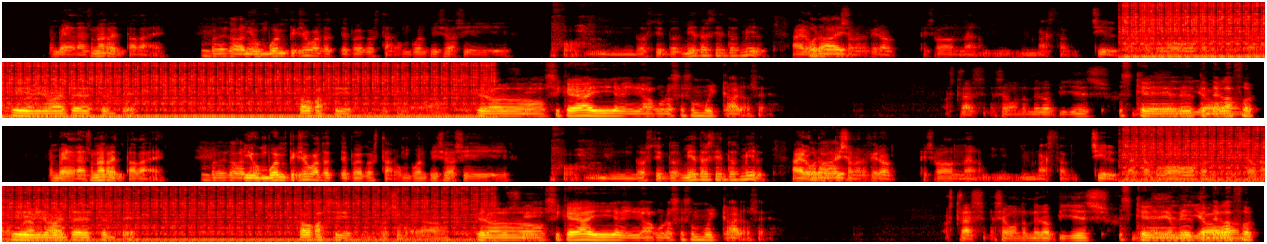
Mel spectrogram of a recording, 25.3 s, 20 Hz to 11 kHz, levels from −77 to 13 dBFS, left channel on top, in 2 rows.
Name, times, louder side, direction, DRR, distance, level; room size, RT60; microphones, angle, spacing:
voice 1, 0.5-1.6 2.4-5.1 5.8-7.6 7.9-8.9 9.2-13.2 16.3-17.1 17.8-18.0 22.0-25.1, right 5 dB, 80° right, 0.5 m, -29 dB
voice 2, 2.0-2.6 5.5-5.8 8.0-8.5 12.6-14.0 15.5-16.2 17.4-20.2 23.8-25.1, equal, 10° right, 0.8 m, -23 dB
Engine, 11.2-17.6, left 4 dB, 30° left, 1.0 m, -30 dB
4.0 x 2.2 x 2.5 m
head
